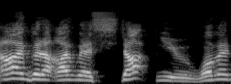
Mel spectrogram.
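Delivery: slow, trying-hard, mock tough-talk delivery. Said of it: "attempt to look tough".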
